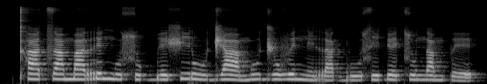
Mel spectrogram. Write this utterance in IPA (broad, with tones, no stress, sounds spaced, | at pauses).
kʰ a˨ t͡s a˨ m a˨ r e˦ ŋ u˨ s u˨ ɡ͡b e˨ ʃ i˦ ɾ uː˨ d͡ʒ aː˦˨ m uː˦ d͡ʒ o˦ v e˦ n ĩ˨ r a˨ ɡ͡b uː˨ s i˦ ɗ e˦ t͡s u˦ n a˦ m p e˨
